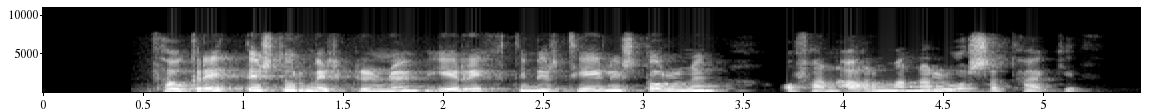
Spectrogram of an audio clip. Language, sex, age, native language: Icelandic, female, 40-49, Icelandic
